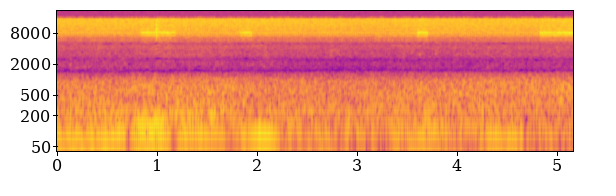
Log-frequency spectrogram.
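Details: Low, steady rumble like passing traffic fills the recording, with a few faint, brief high ticks and no clear animal voice.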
